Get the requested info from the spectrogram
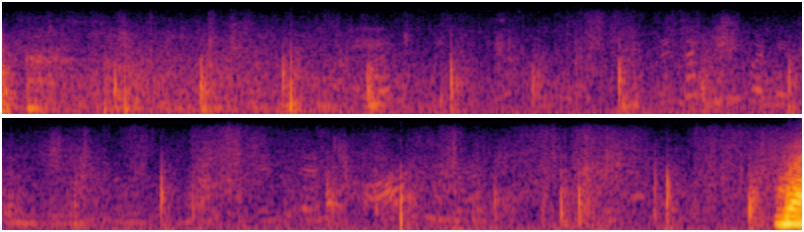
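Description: Paper gift wrapping being opened by hand: scattered light crackles and ticks, with a faint murmur of crowd chatter behind.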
